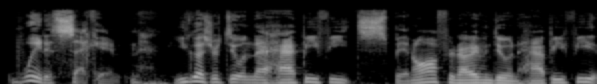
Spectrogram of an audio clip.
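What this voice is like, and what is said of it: Imitates another person's voice. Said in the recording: “That was a pretty good impression... she doesn't sound like that.”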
